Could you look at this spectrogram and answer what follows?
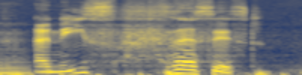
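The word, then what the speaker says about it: anaesthetist: There is a hidden S. It's anesthetist.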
